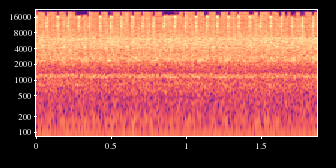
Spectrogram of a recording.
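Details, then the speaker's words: Volvo 940, engine had been dying at stops and hard to restart, after fuel pump relay repair by reflowing solder: short steady, even idle with smooth low hum, no stumbles or misses; running normally. "one way to plug it in the hook done and it runs"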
